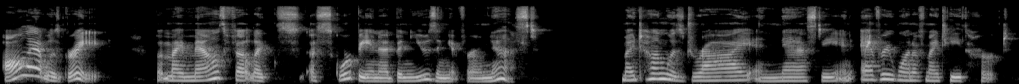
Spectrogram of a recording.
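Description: A woman reading a novel aloud in first person, unhurried and expressive. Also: on the low side. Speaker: audiobook reader.

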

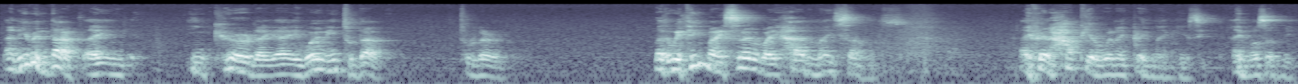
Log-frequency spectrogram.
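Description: An Ecuadorian musician in his 70s speaks slowly in an oral history interview, his mid-range voice carrying lively intonation as he reflects and gestures with his hands. He sits indoors in a room with guitars on the wall, and the distant mic gives a roomy sound with slight background noise.

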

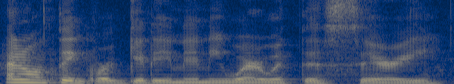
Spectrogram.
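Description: A woman's voice: extremely low pitch, expressive, quick pace, gravelly, fairly bright tone. A tired woman in her thirties chatting casually to camera as she hosts a challenge vlog. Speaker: host of a challenge video. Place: small room at home.

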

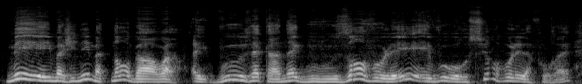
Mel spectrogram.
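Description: Guy lecturing, low dark husky voice, lots of ums, walks you through little imagined scenes. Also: very animated, normal speed. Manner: thoughtful, with many fillers. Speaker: teacher. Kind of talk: spoken lecture.

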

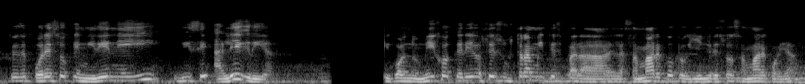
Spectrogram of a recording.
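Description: Chatty Peruvian math teacher, lo-fi. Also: male voice, fairly high pitch. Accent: Peruvian Spanish. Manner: chatty, addresses students directly. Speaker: pre-university math teacher. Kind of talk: online class lecture. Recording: dull lo-fi audio with faint noise.

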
